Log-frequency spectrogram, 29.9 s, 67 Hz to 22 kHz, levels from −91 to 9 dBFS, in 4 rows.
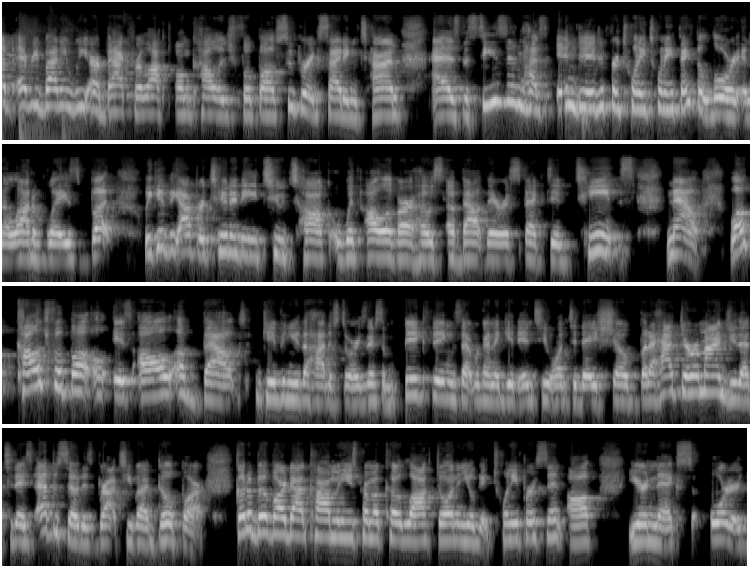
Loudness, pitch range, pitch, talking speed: -24 LUFS, 185-250 Hz, 200 Hz, 205 wpm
